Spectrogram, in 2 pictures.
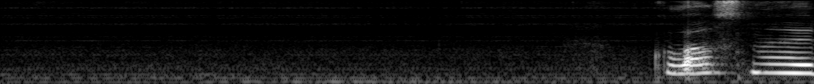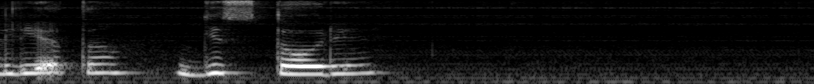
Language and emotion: Russian, sad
